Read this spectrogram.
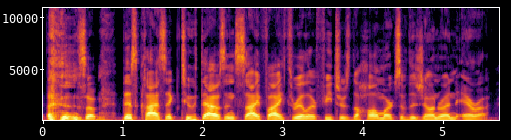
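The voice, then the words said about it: Radio announcer voice. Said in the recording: “can do my radio voice”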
